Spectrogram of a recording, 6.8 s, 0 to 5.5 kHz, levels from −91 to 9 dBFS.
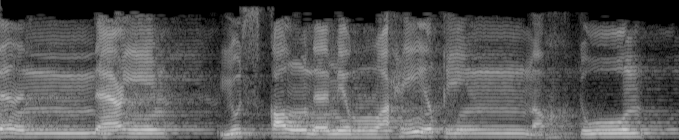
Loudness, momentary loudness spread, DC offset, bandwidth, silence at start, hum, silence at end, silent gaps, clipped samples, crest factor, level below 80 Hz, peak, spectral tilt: -22 LUFS; 10 LU; under 0.1%; 5.4 kHz; 0 s; none; 0 s; none; under 0.1%; 18 dB; -66 dBFS; -4 dBFS; -7.5 dB/octave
